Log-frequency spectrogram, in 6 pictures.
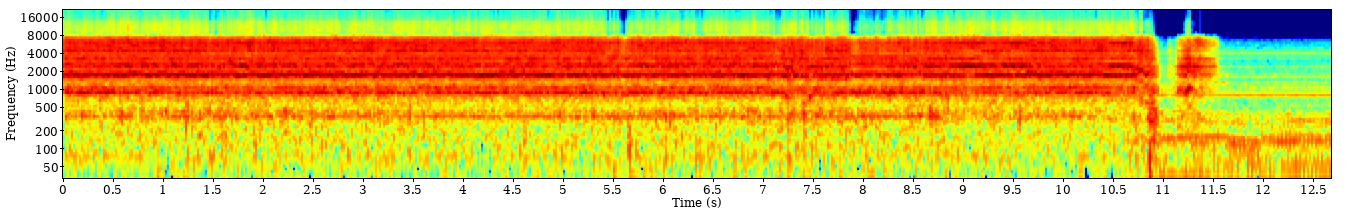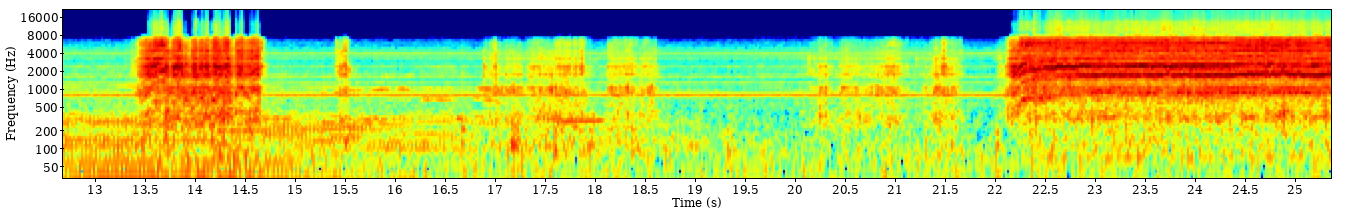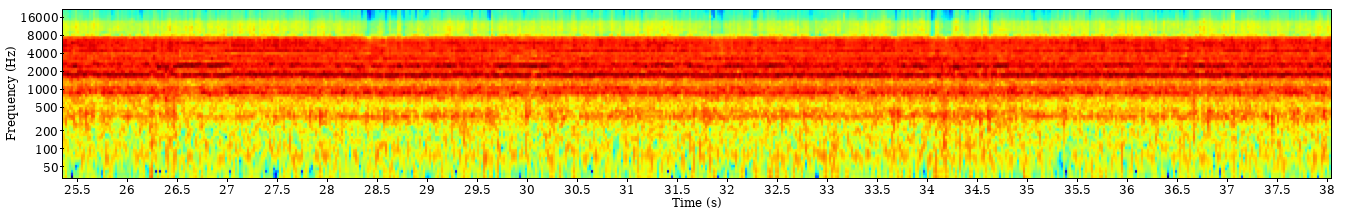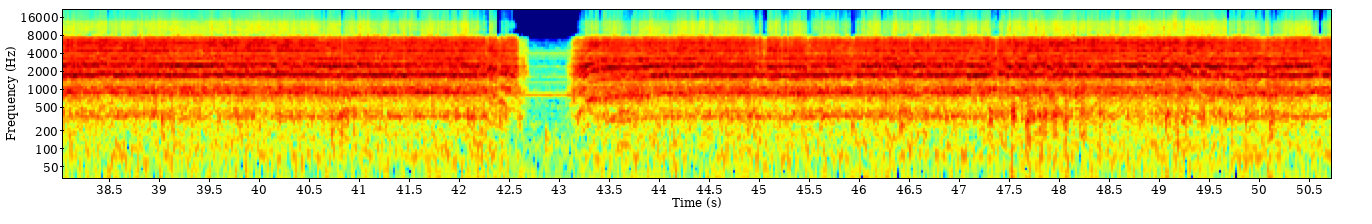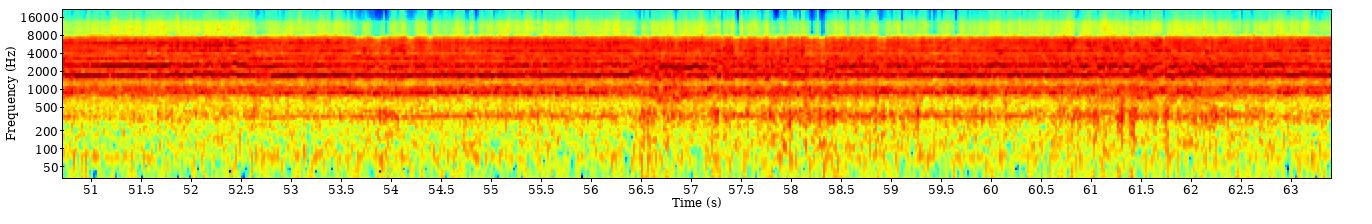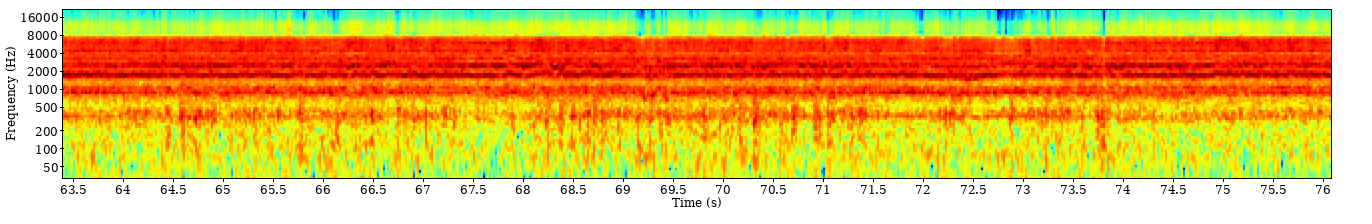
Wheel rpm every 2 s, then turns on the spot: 240, 230, 230, 230, 220, 120, 20, 40, 10, 10, 10, 150, 220, 230, 230, 230, 230, 230, 230, 230, 230, 130, 220, 230, 220, 220, 220, 230, 230, 220, 230, 230, 230, 230, 220, 230, 230, 220.
16-22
